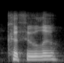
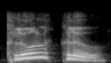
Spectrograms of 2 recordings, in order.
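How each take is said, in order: First: It is said without an extra L sound. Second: It is said with an extra L sound. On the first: "does everyone here pronounce it Cthulhu?" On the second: "there's a like an L in there that you wouldn't think is there"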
